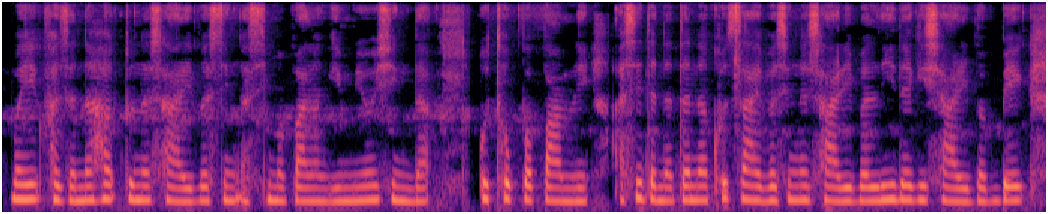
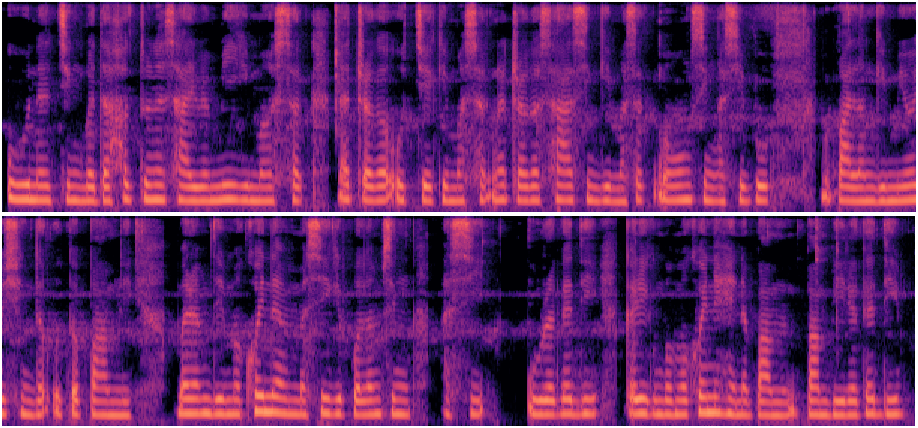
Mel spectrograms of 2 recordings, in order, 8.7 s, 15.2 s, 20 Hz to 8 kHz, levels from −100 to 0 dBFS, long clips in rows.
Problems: background sounds at intervals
